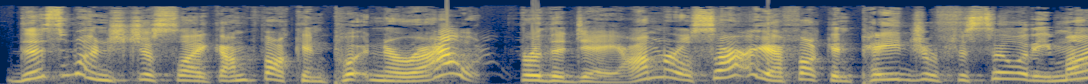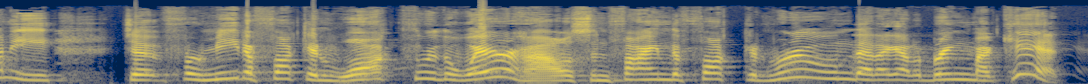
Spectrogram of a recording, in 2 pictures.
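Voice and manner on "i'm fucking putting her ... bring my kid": sarcastic rant. Retold or imitated. Mom fed up with the unhelpful receptionist, sarcastic and indignant. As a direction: rant in mock apology.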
